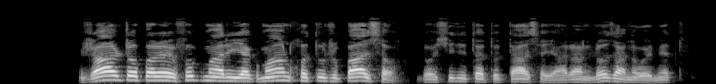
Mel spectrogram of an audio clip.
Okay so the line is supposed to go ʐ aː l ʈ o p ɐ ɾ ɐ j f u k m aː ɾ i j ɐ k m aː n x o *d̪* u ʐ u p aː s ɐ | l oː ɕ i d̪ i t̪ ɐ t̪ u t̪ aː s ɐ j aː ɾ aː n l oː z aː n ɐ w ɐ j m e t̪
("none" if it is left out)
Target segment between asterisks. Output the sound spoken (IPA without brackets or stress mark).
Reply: t̪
